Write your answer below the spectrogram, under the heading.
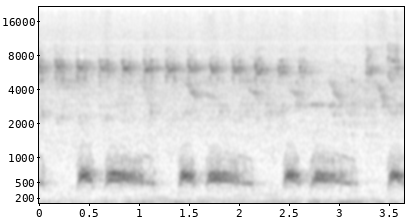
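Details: Two spotted doves in the thổ bầu voice style call against each other: a short low coo followed by a longer drawn-out note that slides gently downward, pairs repeating about every second, with faint high chirps behind.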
